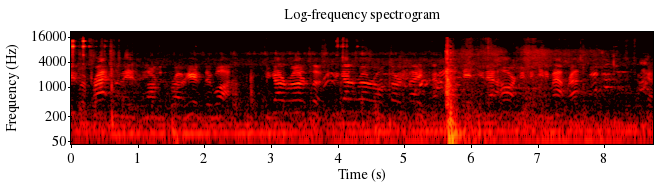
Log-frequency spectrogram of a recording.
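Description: Faint voices of people calling and talking across an open ball field over a steady low rumble, with one sharp knock a little past halfway through.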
